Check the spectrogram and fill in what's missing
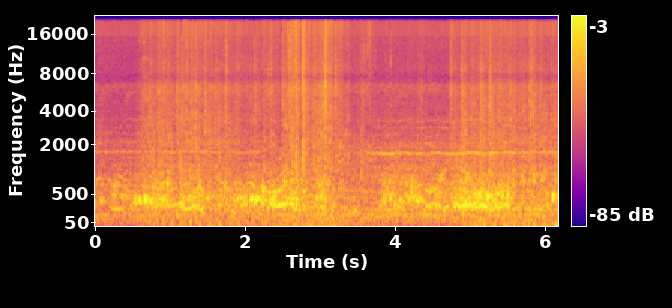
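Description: Pigeons coo steadily at a breeder's loft, several soft overlapping calls running throughout at moderate distance, with no talking.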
